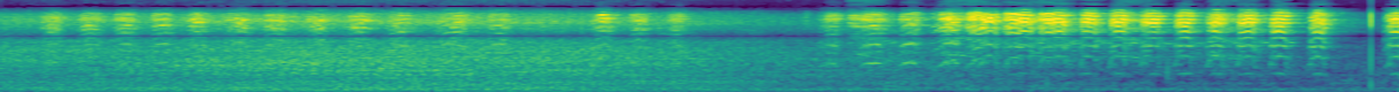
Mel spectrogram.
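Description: Maritacas (small Brazilian parrots) calling in the treetops: a run of harsh, rapidly repeated high screeches that grows louder about halfway through. A broad rushing noise lies under the first half.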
